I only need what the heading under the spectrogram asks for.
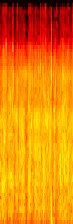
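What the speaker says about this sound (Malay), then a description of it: "Berikan tepukan kepada beliau." Audience applause after a speech at a Singapore alumni talk: dense, steady clapping throughout, moderately loud, with a brief thump near the end.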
